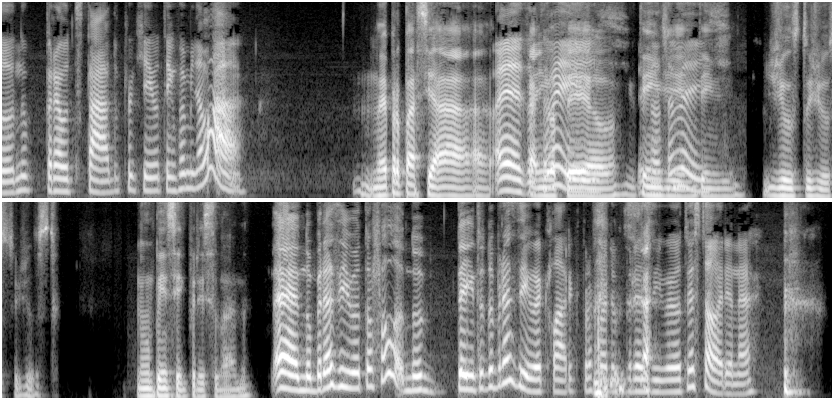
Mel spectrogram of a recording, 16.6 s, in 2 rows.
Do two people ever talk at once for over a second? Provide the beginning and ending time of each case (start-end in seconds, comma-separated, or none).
4.9-7.3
